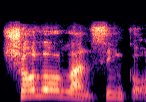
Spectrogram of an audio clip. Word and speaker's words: Cholo Lancinco: Zolo. I could never. oh, Cholo Lancinco, like the word cholo. like a cholo, Solo.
